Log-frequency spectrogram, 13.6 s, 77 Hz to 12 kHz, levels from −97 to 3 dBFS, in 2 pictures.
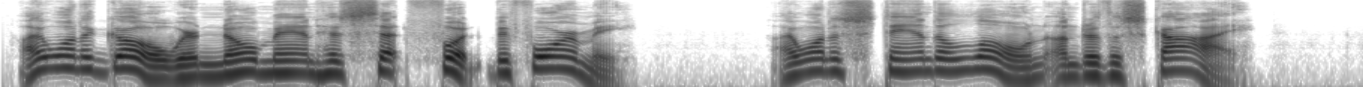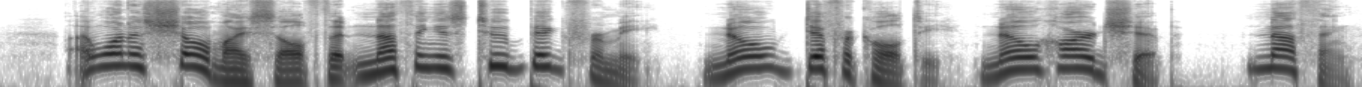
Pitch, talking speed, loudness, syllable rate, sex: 175 Hz, 155 wpm, -20 LUFS, 4.4 syllables/s, male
